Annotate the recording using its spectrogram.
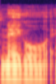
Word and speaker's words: Nagel: So how I got the name for this podcast series, Bagel Bites, obviously my last name is Nagel, and Nagel rhymes with bagel. Nagel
